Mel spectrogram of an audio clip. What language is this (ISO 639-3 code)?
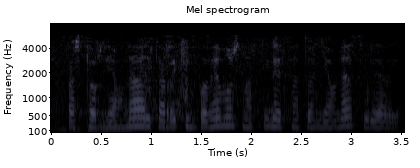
eus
